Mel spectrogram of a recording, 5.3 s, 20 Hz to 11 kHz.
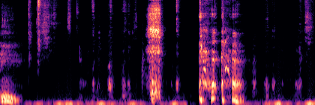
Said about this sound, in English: Sorry, I have a sneeze. Right around 40 minutes. I got to edit that out.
